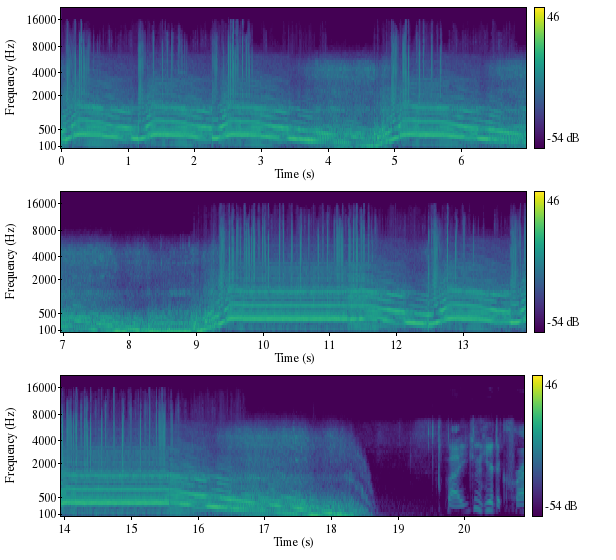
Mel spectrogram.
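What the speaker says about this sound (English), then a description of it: "It sounds like my audio is crackling, but it's not my audio, it's actually the car itself." A rear-engined WRC rally car in the BeamNG driving game is revved hard again and again, each loud rising roar breaking into crackles, before the engine cuts out abruptly near the end.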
